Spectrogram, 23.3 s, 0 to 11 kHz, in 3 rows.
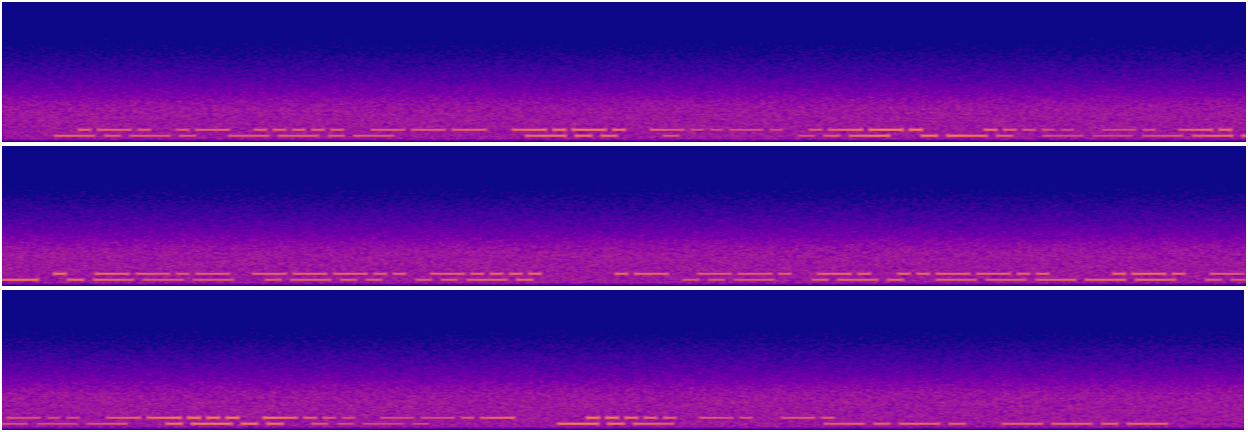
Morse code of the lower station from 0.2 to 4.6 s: CQ DE

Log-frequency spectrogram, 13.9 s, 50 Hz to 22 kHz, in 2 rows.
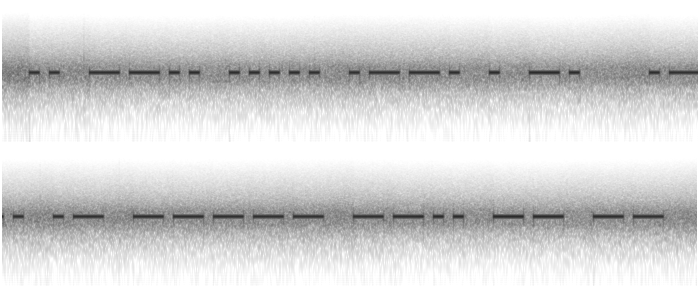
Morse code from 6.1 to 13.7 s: RA0ZMM

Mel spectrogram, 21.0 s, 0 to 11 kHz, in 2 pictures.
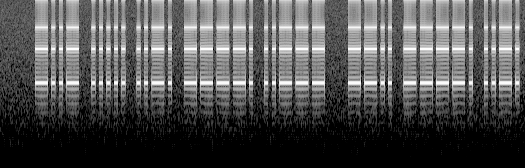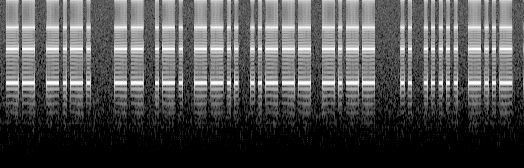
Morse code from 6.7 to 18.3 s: Z9FMC MRZ2Y

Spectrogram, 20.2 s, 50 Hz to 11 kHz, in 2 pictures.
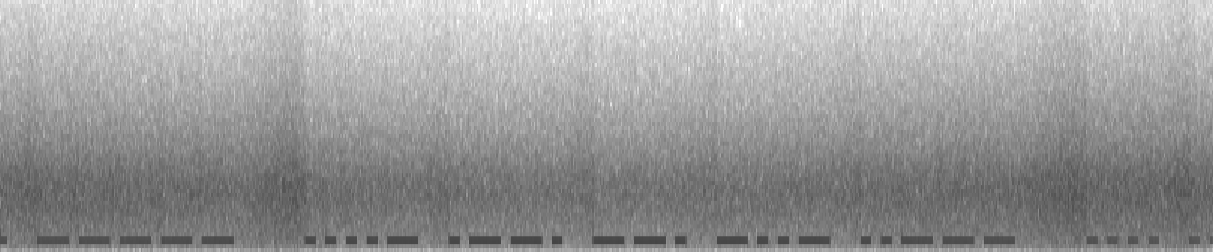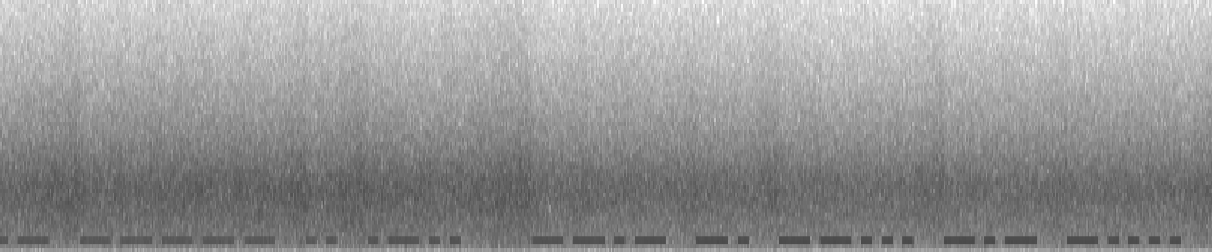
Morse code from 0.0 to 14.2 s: … 4PGX2 HU0IL

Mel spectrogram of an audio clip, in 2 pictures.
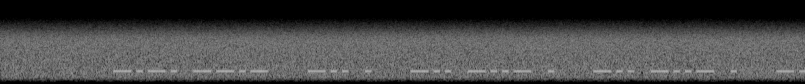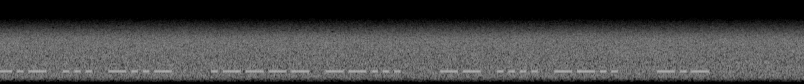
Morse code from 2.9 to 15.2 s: DE DXE DXE QSX 17 MHZ K

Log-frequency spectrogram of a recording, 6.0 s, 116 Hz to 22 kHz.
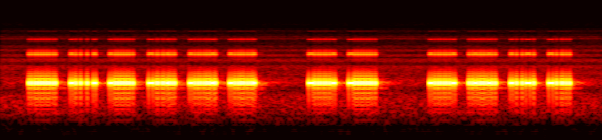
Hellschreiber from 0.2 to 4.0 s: SV6RGQ DE

